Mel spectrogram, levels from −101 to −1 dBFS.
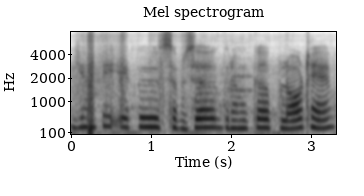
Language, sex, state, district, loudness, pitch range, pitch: Hindi, female, Delhi, New Delhi, -15 LUFS, 235-260 Hz, 250 Hz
